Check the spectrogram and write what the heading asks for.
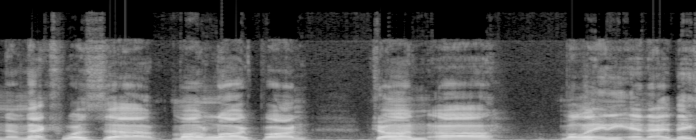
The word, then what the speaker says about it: Mulaney: This one is John Mulaney, that's how you pronounce his name, hosting Saturday Night Live.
